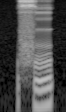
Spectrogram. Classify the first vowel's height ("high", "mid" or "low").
high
